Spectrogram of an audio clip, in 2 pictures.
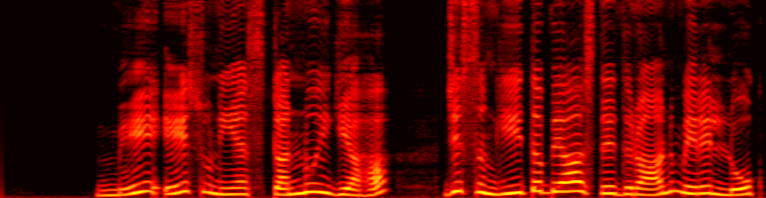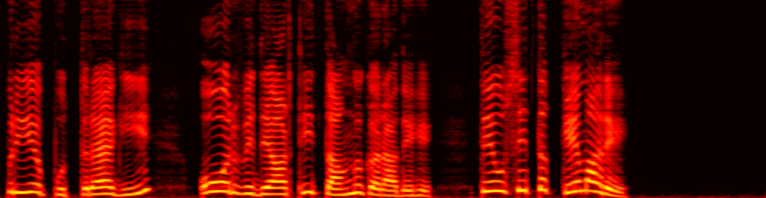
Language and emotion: Dogri, surprised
